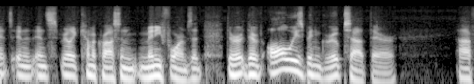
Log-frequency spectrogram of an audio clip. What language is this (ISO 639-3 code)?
eng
